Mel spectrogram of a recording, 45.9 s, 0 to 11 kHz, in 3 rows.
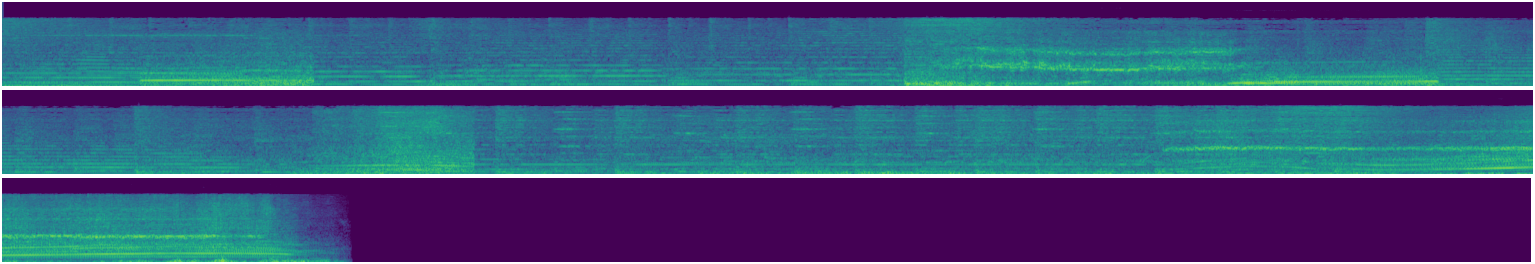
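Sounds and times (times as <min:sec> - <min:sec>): car engine revving: 0:01.1 - 0:03.2, 0:11.7 - 0:20.1, 0:26.7 - 0:33.8
tyres squealing: 0:26.7 - 0:32.3.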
